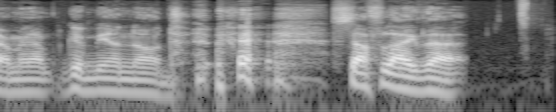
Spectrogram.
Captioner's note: chuckles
